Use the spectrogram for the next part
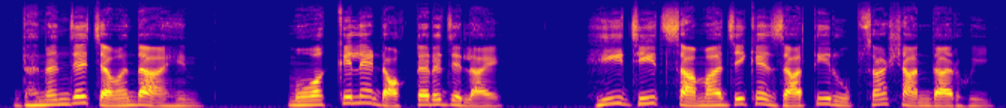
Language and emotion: Sindhi, neutral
